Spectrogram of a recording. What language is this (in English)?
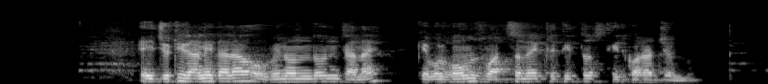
Bangla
